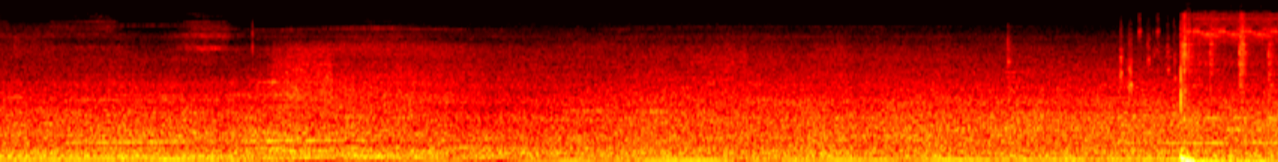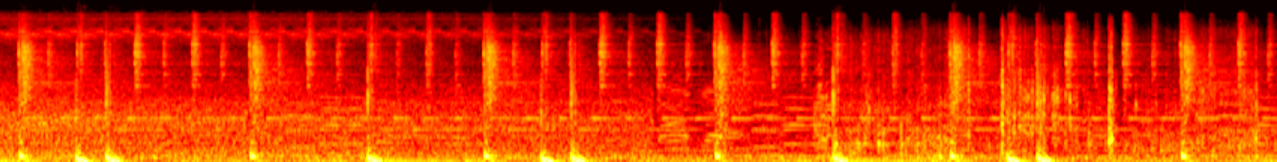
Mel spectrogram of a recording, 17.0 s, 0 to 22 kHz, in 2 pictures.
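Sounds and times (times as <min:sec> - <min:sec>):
street traffic rumble: 0:00.0 - 0:17.0
sharp hits: 0:07.5 - 0:17.0.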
